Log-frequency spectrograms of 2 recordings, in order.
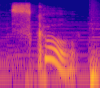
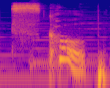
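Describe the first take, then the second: Both takes have the same delivery.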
